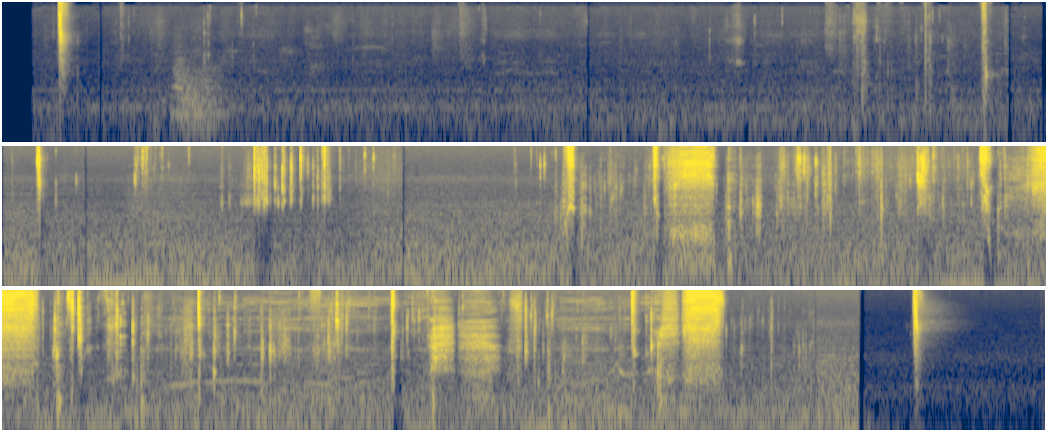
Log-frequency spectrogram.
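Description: Candy wrappers crinkle between fingers.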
